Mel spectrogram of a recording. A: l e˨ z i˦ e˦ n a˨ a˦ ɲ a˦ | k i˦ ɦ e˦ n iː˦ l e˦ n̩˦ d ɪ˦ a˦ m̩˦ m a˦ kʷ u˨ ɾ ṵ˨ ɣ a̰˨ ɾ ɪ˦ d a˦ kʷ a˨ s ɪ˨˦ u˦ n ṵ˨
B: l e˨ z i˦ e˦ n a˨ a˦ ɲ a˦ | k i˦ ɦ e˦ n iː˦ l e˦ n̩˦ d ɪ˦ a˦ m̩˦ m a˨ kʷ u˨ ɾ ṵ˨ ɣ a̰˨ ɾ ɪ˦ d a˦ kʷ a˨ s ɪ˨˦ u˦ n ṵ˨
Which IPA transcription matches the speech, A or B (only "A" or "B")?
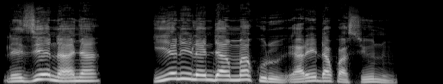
A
